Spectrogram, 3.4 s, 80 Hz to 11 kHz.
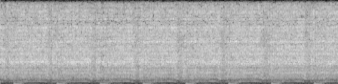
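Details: Toyota AE86 being revived, cranking before first start, compression readings mostly 200–210 with one cylinder near 120: starter cranks with even, punchy pulses a bit over twice a second, each stroke alike; compression sounds even across cylinders.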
